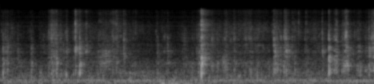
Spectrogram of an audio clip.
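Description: Faint rustling with scattered light taps and clicks of small things being handled, one sharper click about three seconds in and a few more near the end.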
